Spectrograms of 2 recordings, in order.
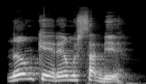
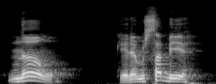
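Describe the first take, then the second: First: There is no pause after 'não'. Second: There is a pause after 'não'.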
